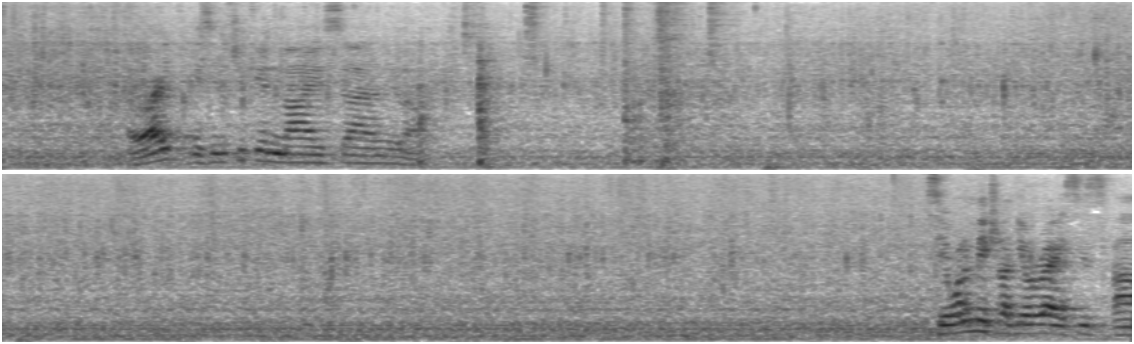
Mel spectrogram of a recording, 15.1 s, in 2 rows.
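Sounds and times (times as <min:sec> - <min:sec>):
rice sizzling in frying pan: 0:00.0 - 0:15.0.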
